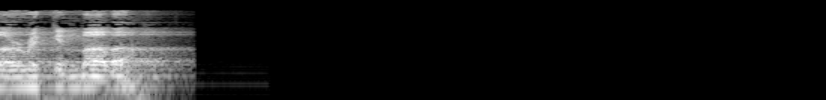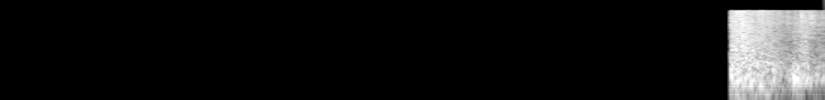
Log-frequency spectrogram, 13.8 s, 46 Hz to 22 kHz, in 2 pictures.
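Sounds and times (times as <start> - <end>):
speech: 0.0 - 1.3
old dehumidifiers thrown out, crashing and rattling: 13.0 - 13.7.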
